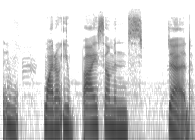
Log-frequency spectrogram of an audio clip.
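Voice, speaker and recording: A woman's voice: on the low side, extremely slow, a little mellow, no echo, soft background music. Chatty woman gamer in a dry recording. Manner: chatty, wry, informal. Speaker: gaming video host. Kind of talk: let's play role-play, casual in-character dialogue.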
